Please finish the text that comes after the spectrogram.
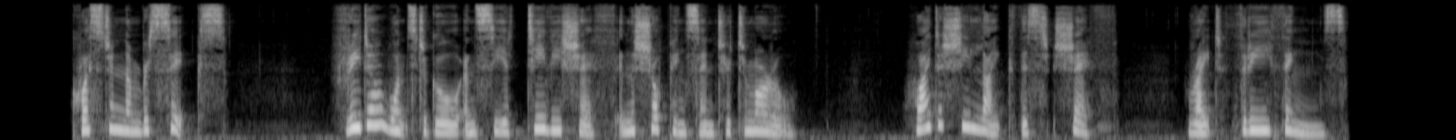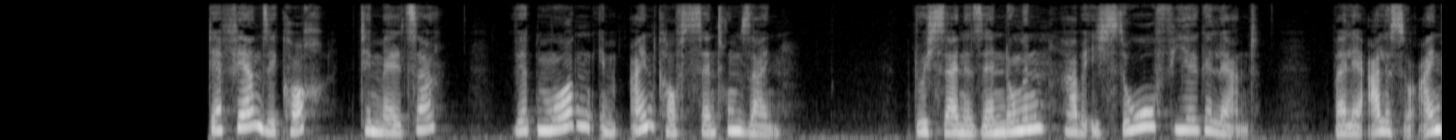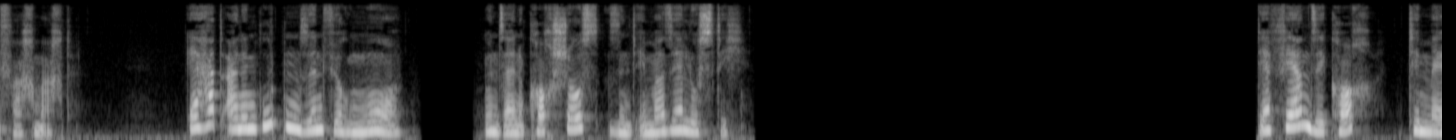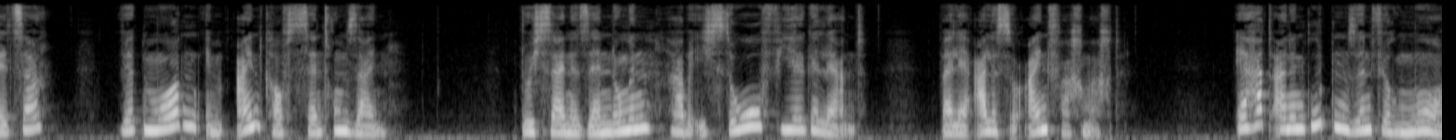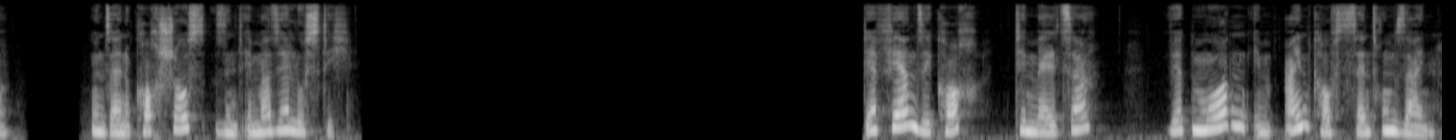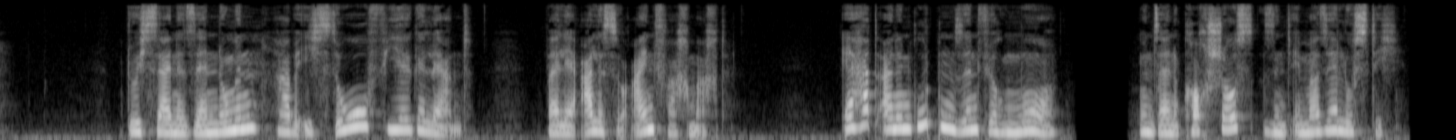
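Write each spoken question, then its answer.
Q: Why does she like this chef?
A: She has learned a lot because he makes everything so simple; he has a good sense of humour; his cooking shows are always very funny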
